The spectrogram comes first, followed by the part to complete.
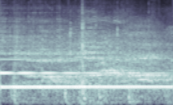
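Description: Wrestling ring bell ringing on after being struck: one clear metallic tone with overtones, slowly fading.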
